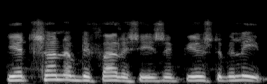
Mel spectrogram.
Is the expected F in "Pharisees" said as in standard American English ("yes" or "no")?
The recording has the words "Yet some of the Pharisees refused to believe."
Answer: yes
